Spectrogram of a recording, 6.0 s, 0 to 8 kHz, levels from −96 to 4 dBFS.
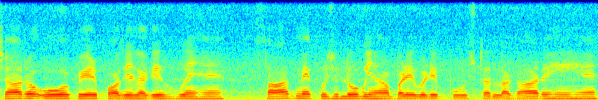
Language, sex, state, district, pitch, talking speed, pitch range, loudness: Hindi, male, Madhya Pradesh, Katni, 155 Hz, 180 wpm, 150-160 Hz, -15 LUFS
